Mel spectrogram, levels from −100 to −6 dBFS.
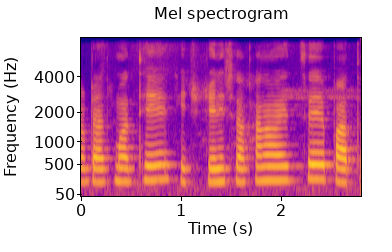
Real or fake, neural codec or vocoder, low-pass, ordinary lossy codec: real; none; 7.2 kHz; none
